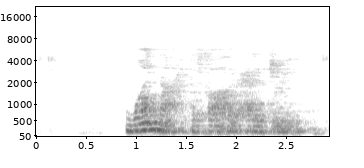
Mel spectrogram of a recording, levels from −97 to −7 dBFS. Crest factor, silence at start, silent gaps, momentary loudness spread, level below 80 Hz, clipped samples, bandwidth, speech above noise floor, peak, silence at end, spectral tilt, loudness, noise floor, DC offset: 18 dB; 0.9 s; none; 11 LU; under -90 dBFS; under 0.1%; 6.2 kHz; over 38 dB; -36 dBFS; 0.1 s; -7.5 dB/octave; -53 LUFS; under -90 dBFS; under 0.1%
